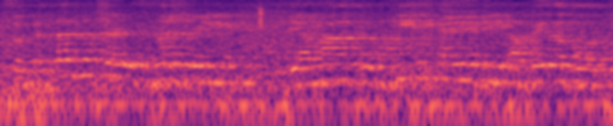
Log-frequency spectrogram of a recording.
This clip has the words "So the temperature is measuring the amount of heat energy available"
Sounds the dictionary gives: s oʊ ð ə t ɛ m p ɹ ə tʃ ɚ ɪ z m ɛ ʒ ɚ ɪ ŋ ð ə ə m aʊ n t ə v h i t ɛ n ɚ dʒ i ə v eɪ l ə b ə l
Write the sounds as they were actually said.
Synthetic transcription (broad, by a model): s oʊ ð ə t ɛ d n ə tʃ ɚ ɪ z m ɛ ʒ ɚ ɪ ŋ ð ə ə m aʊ t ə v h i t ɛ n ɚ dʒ i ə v eɪ l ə b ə l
